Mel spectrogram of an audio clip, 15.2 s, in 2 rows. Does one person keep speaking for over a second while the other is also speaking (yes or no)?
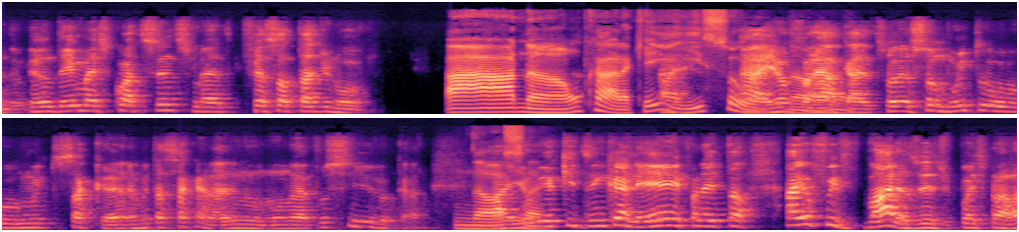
yes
